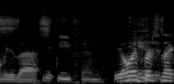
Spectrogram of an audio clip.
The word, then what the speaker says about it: Stephen: record, Steven loves it when you call him Steve Finn. I do not. Don't It you is ever pronounced call me that. Stephen.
